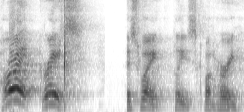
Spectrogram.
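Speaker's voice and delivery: high, eager burst; excited. Acted. Gearfried leads the acolyte to the vehicle, excitedly. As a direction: burst out high, hurrying them along. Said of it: "Rather excitedly".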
